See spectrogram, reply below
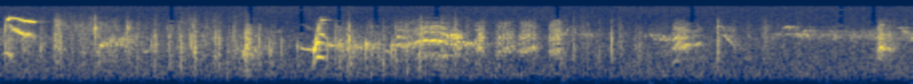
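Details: Chattering Common Starling song recorded in Central Russia: crackling clicks mixed with high squeals and brief whistles, steady throughout.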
